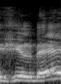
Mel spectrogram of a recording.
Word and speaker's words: Gilbert: yeah so Gilbert and you prefer Gilbert not Gilbert no no my Gilbert is the right way in French yes that's the right pronunciation yeah and uh another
